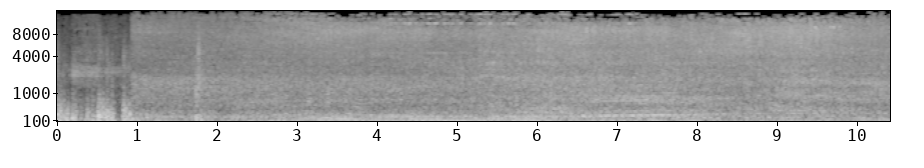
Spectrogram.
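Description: Rushing wind and road noise from a moving car, cut off about a second in. Then a motor vehicle engine idling with a steady low hum, over roadside traffic noise.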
